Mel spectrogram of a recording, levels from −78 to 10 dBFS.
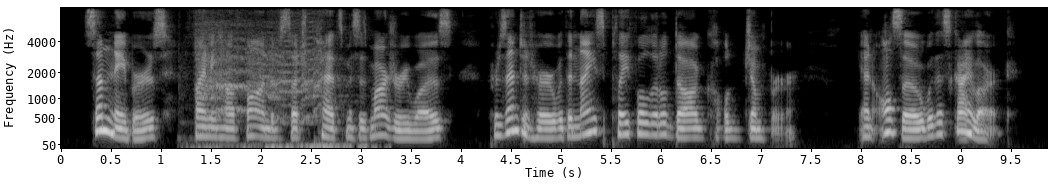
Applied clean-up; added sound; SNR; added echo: none; Squeak; 10 dB; none.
